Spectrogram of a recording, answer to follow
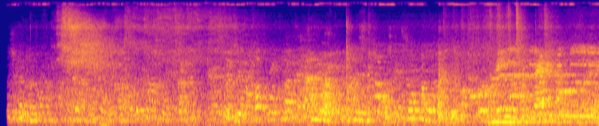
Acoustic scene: crowded indoor space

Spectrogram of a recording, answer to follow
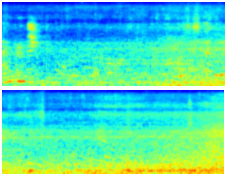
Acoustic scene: subway station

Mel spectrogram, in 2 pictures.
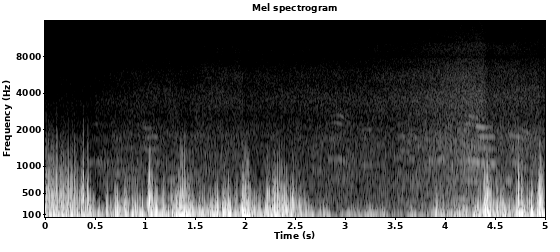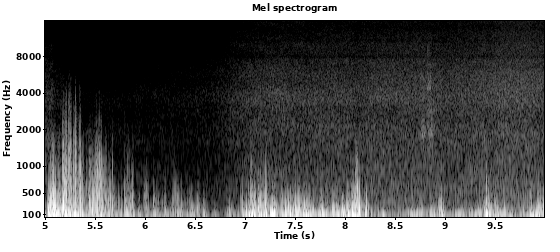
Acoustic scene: residential area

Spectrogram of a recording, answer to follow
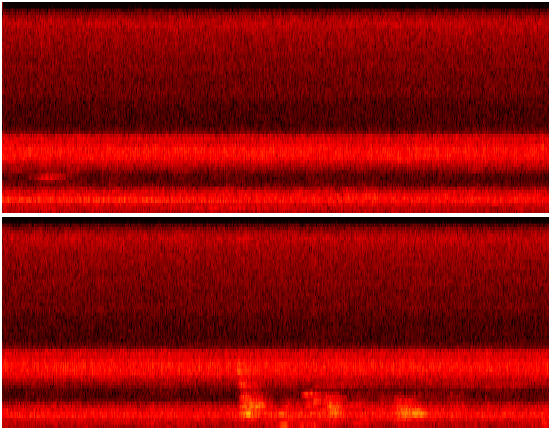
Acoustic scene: subway train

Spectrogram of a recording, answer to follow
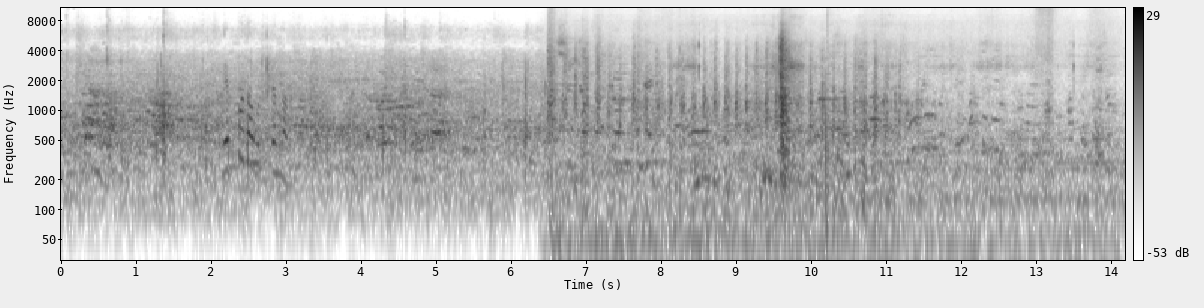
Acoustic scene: crowded indoor space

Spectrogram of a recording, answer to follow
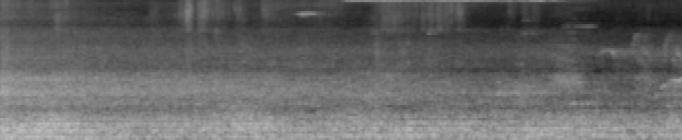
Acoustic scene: residential area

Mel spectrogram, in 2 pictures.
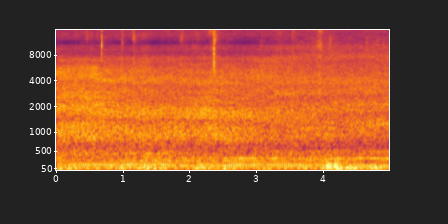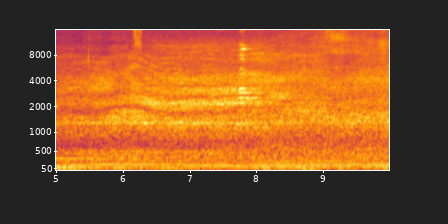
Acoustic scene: residential area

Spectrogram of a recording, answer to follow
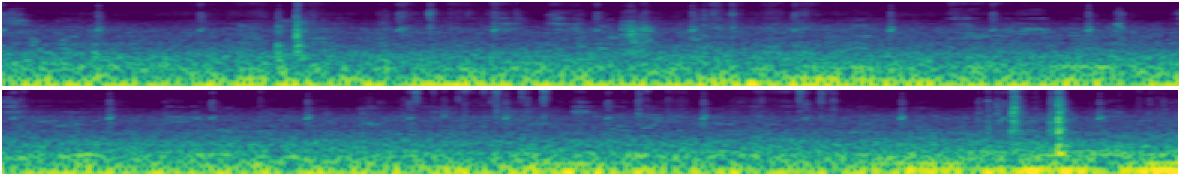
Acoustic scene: car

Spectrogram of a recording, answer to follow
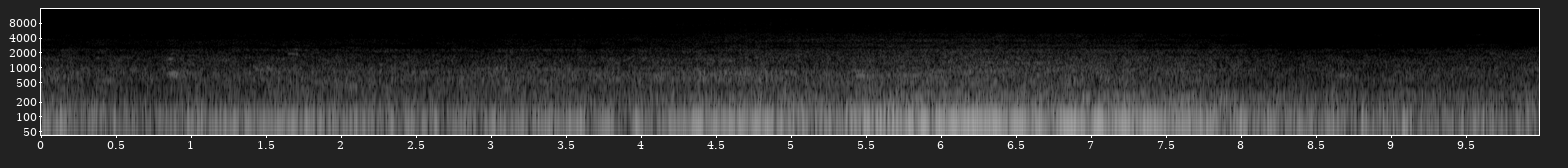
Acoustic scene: residential area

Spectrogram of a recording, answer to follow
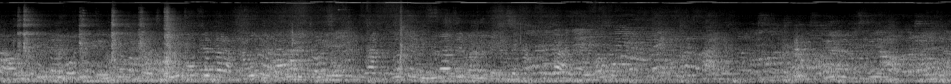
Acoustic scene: crowded indoor space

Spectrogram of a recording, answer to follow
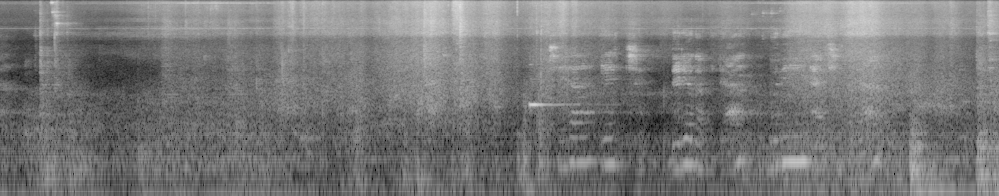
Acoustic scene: elevator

